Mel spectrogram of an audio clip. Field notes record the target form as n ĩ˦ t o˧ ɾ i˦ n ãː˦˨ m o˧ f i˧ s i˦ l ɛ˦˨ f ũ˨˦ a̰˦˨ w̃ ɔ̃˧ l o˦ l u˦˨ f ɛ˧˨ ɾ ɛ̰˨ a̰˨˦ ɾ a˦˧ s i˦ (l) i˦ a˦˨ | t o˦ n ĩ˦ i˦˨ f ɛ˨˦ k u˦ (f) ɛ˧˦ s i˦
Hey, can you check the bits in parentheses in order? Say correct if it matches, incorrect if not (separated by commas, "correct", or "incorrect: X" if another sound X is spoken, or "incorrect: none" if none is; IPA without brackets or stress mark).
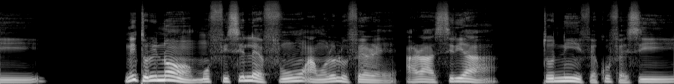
incorrect: ɾ, correct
